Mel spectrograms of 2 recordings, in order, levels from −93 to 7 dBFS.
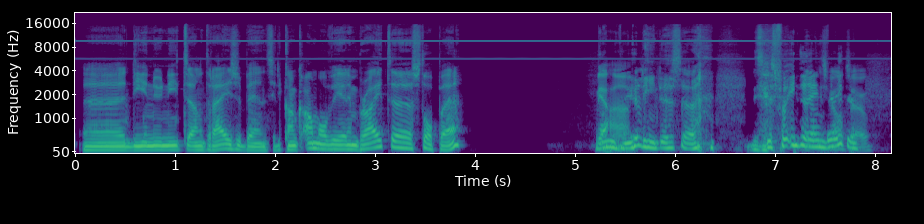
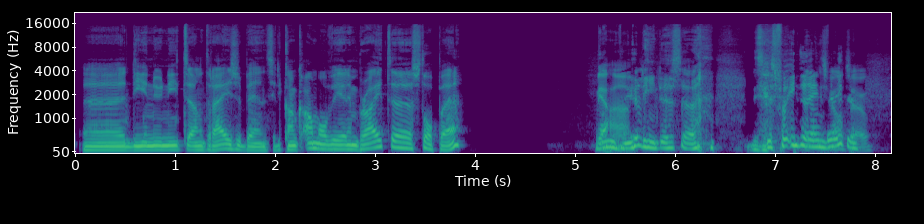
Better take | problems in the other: second | high-pitched whine; faint; throughout; 9.5 kHz, 20 dB below the speech

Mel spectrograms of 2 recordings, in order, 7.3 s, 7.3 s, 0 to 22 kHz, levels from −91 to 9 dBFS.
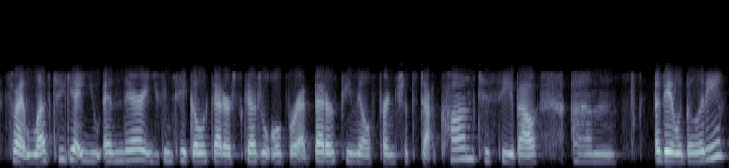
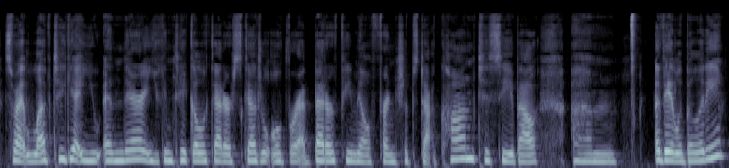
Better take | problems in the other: second | phone-call audio

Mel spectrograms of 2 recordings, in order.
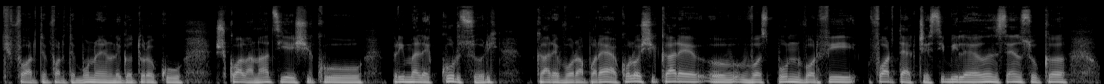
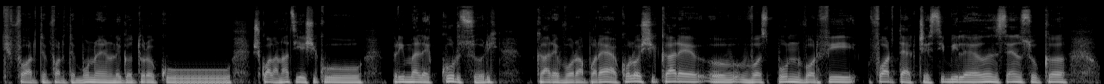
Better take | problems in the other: first | audio freezing; at 2 s for 0.5 s

